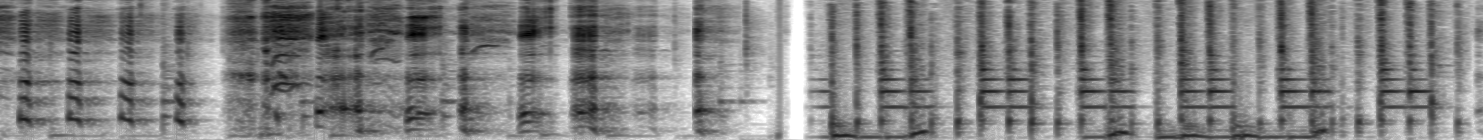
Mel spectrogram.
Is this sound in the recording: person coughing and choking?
yes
